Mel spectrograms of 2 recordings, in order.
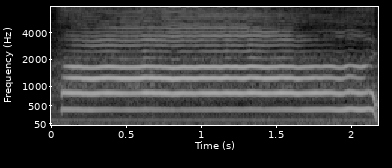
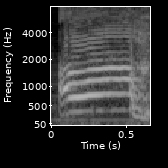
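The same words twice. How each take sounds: First: The vowel resonates in the head. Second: The vowel lacks head resonance. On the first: The speaker calls it right. "letting it resonate here" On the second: The speaker calls it wrong. "instead of going, ah, like that"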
